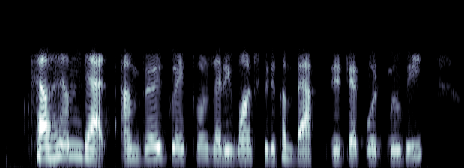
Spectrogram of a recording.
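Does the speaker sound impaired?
Yes: cerebral palsy; birth onset.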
